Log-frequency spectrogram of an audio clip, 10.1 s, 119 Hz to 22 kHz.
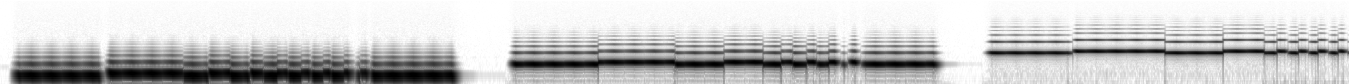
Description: FLUTE, Roland SH-101; Factory Patches

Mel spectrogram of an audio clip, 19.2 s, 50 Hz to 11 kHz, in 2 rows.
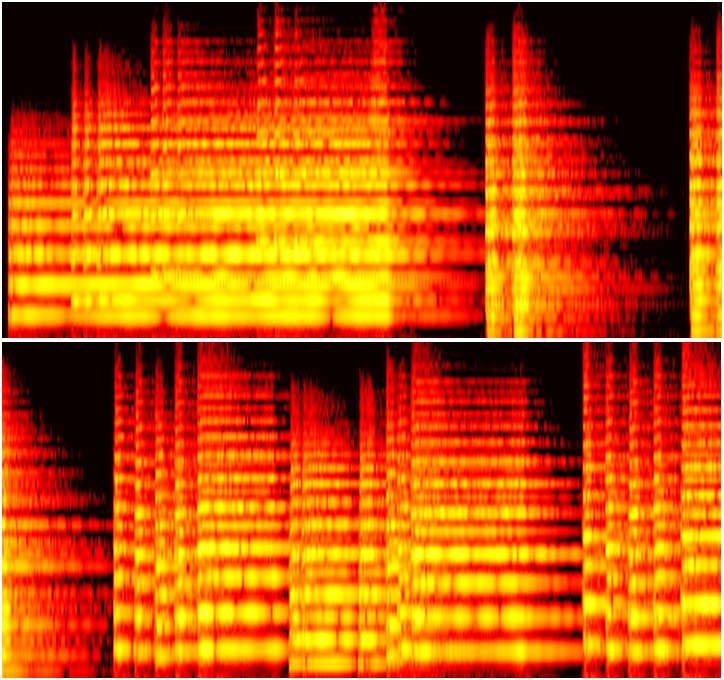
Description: Trumpet Ens, Roland SR-JV80-16 Orchestral II

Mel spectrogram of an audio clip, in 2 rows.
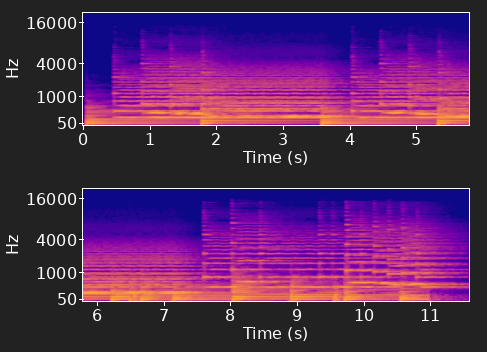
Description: Bass-Piano Strings; Roland PN-D50-03

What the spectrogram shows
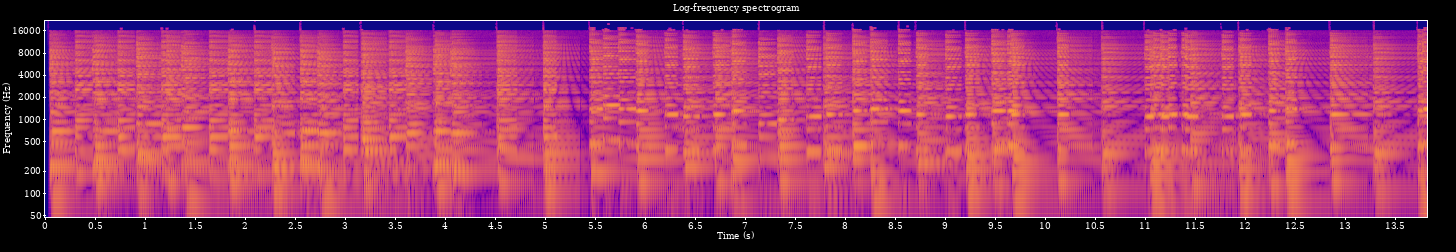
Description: Harpsichord, Casio CT-370; Tones

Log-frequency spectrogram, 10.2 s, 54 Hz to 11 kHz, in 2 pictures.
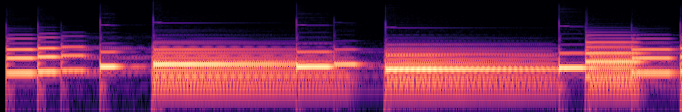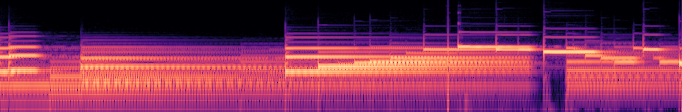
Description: Soft E.P., Korg T3

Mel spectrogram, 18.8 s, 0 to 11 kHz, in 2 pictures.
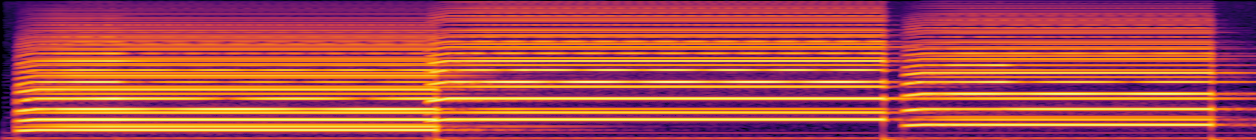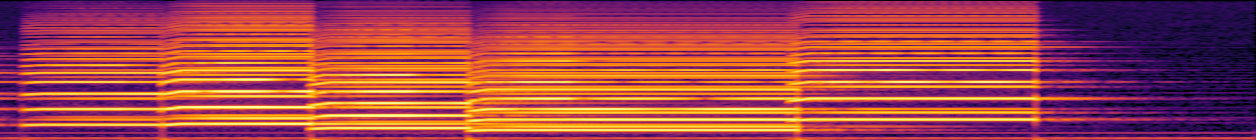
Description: Sho, Roland D-10; Factory Patches

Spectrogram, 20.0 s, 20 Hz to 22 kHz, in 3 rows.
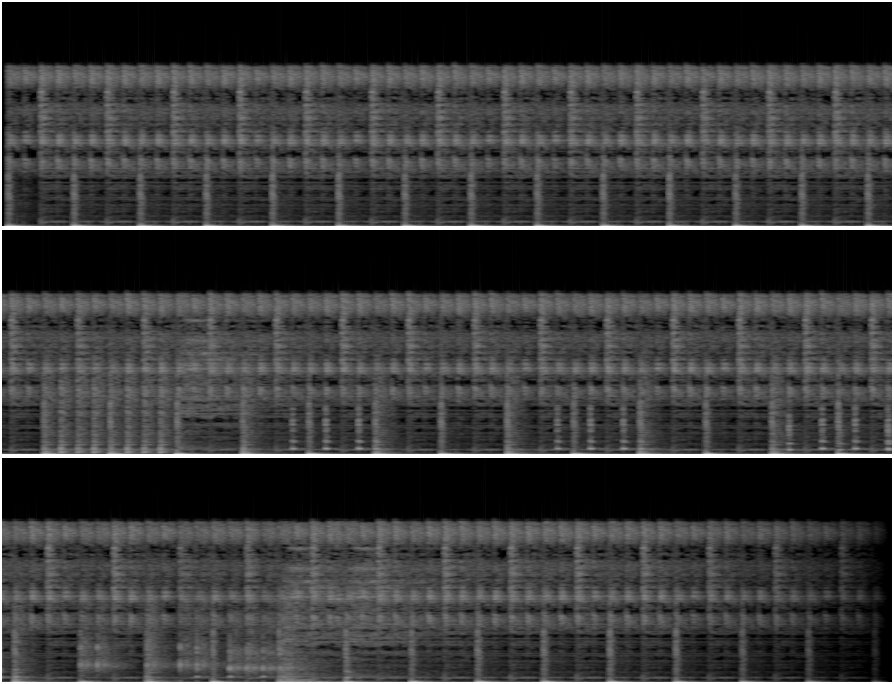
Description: Alesis SR-16 User Patterns; Delight

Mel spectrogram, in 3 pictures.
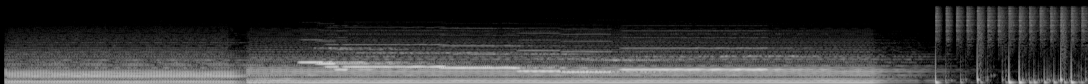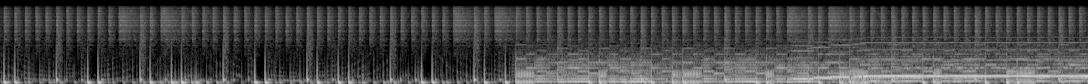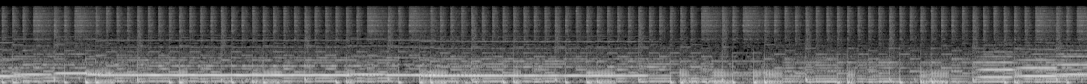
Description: cosmic tone + Quadraverb2, Casio MT-68; Quadraverb2 ''Crystal Delays''

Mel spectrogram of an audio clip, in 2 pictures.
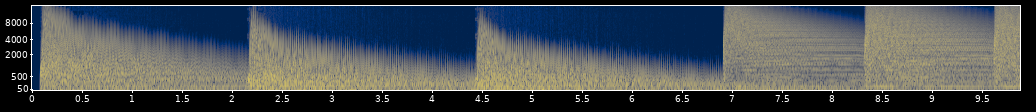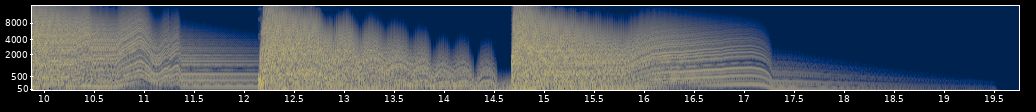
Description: Earthquake, Yamaha DX11; Factory Preset Voices

